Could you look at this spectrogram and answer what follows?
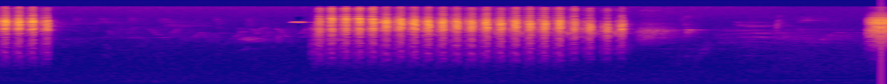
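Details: Dark-eyed junco song used as a master recording for training caged birds: a fast, even trill of about twenty high, dry pulses lasting roughly one and a half seconds, framed by brief buzzy notes before and after.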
